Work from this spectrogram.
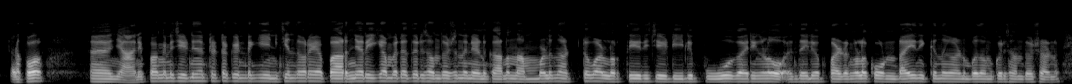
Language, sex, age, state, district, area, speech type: Malayalam, male, 18-30, Kerala, Kozhikode, urban, spontaneous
